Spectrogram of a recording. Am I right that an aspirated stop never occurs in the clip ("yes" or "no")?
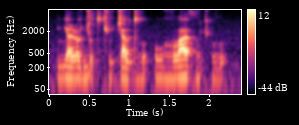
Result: no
